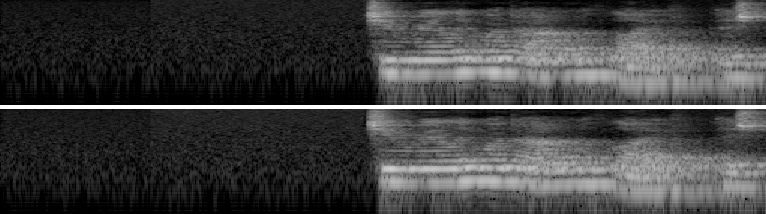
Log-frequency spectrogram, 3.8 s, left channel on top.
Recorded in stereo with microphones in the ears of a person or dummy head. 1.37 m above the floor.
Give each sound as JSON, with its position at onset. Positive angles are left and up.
{"t": 1.8, "sound": "a woman speaking", "side_deg": 80, "distance_m": 1.8}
